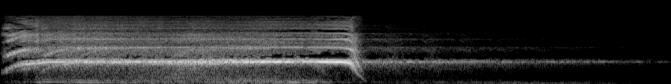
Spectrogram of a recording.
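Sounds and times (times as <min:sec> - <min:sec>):
banshee scream: 0:00.0 - 0:04.7.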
